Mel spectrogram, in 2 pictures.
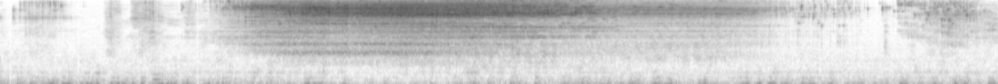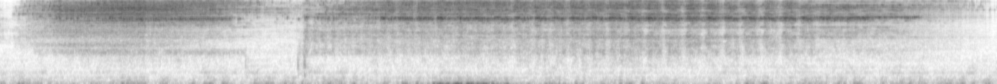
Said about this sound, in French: Et le bâton de pluie.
